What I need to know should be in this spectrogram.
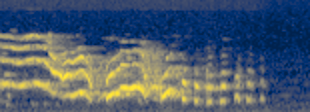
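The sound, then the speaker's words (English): A hyena calls alone: long, wavering whoops that rise and fall in pitch, then a quickening run of shorter yelping notes that trails off into silence. “hyena, or finally, this or that seagulls from the beach”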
